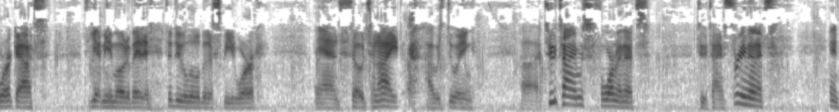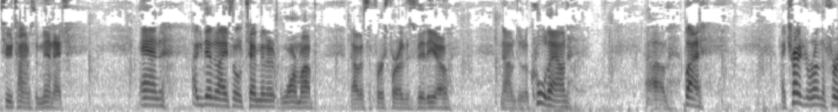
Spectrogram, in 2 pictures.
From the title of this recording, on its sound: Walk Talk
